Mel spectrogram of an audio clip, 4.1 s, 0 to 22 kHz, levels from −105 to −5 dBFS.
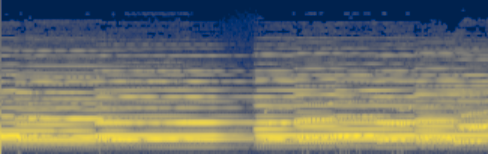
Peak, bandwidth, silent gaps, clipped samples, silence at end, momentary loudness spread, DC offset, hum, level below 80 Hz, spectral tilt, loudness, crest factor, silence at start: -2 dBFS; 6.2 kHz; none; under 0.1%; 0 s; 4 LU; under 0.1%; none; -72 dBFS; -4 dB/octave; -14 LUFS; 12 dB; 0 s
